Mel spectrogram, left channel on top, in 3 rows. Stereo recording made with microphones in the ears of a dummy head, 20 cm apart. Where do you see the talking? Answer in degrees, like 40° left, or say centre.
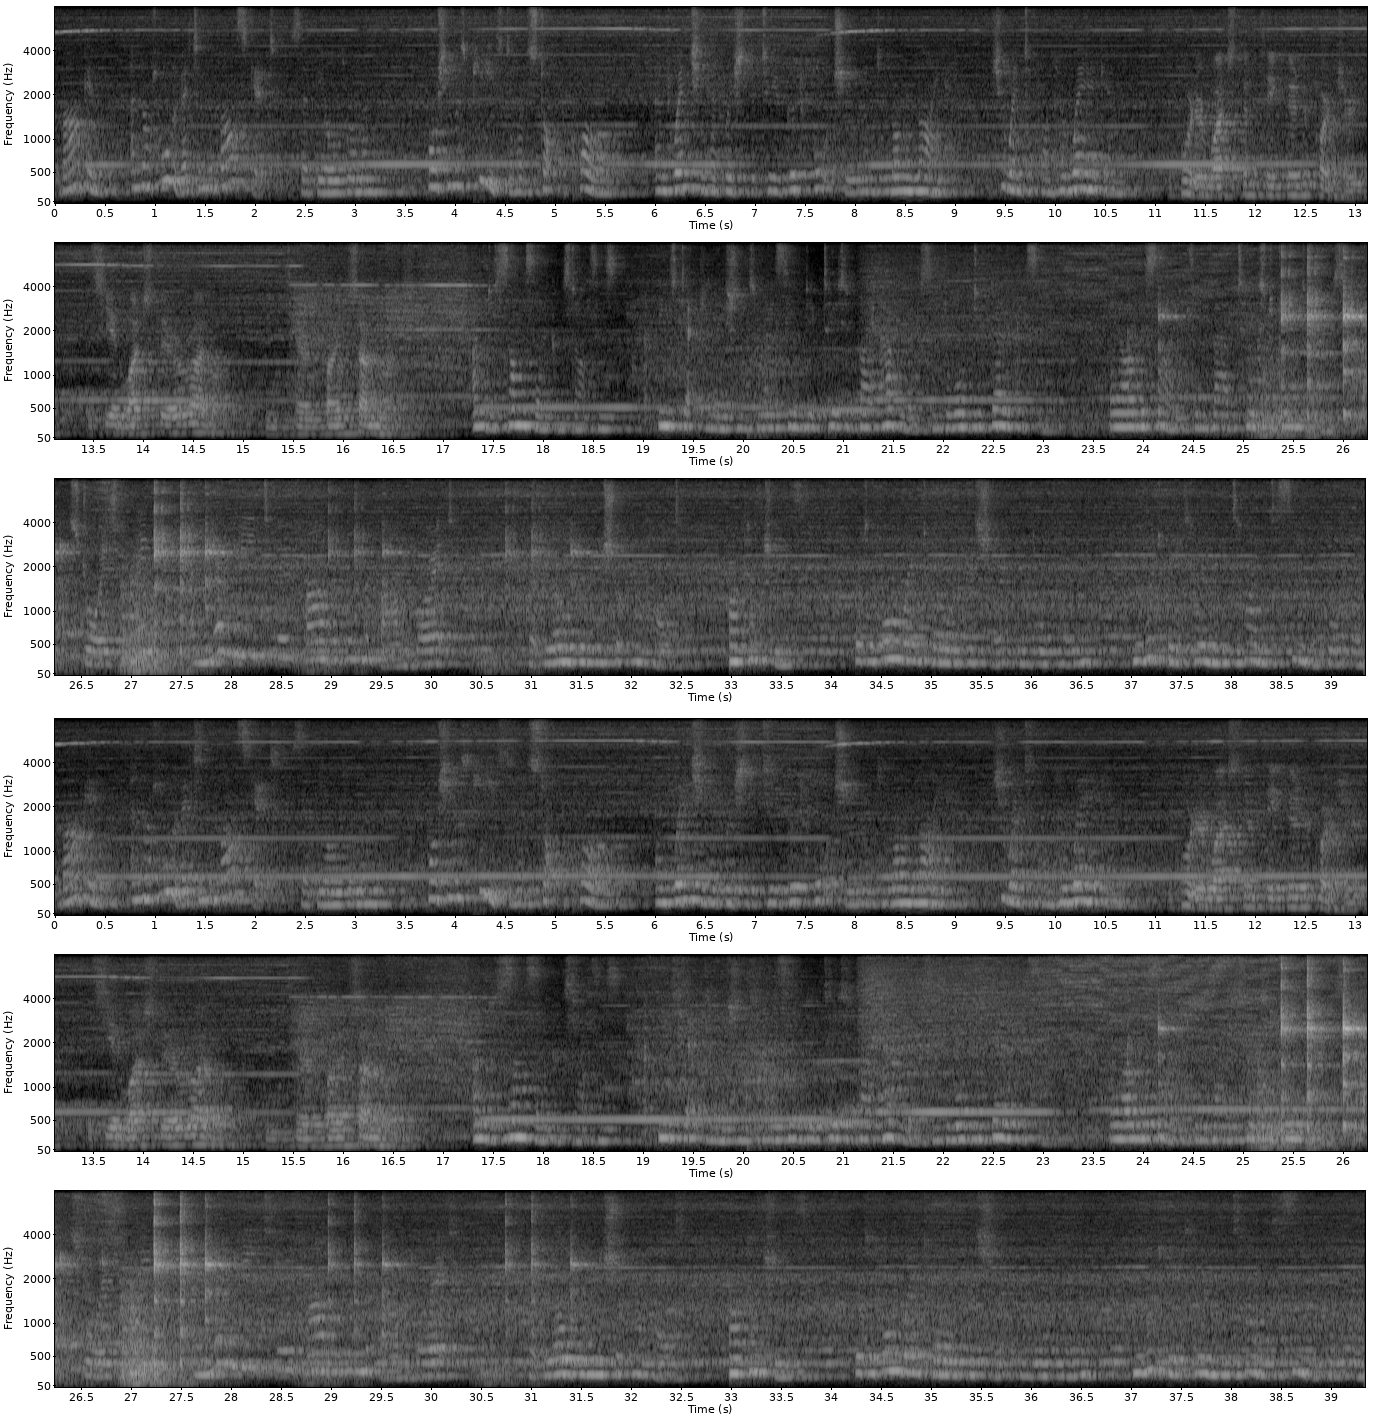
40° left.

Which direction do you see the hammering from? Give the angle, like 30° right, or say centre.
20° right.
